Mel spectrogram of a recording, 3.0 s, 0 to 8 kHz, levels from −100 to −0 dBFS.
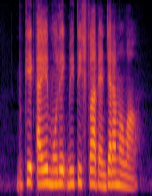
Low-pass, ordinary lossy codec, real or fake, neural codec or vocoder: none; none; fake; codec, 16 kHz, 0.5 kbps, FunCodec, trained on LibriTTS, 25 frames a second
